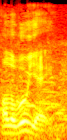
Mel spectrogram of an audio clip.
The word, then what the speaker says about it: Olawuye: Alawuye? Olawuye. Make sure we pronounce that U.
